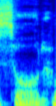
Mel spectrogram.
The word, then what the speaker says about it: sword: It's a Germanic word, and that explains the silent W um, because it's S in German, it's S C H W E R T. Of course, we don't say sword, do we?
